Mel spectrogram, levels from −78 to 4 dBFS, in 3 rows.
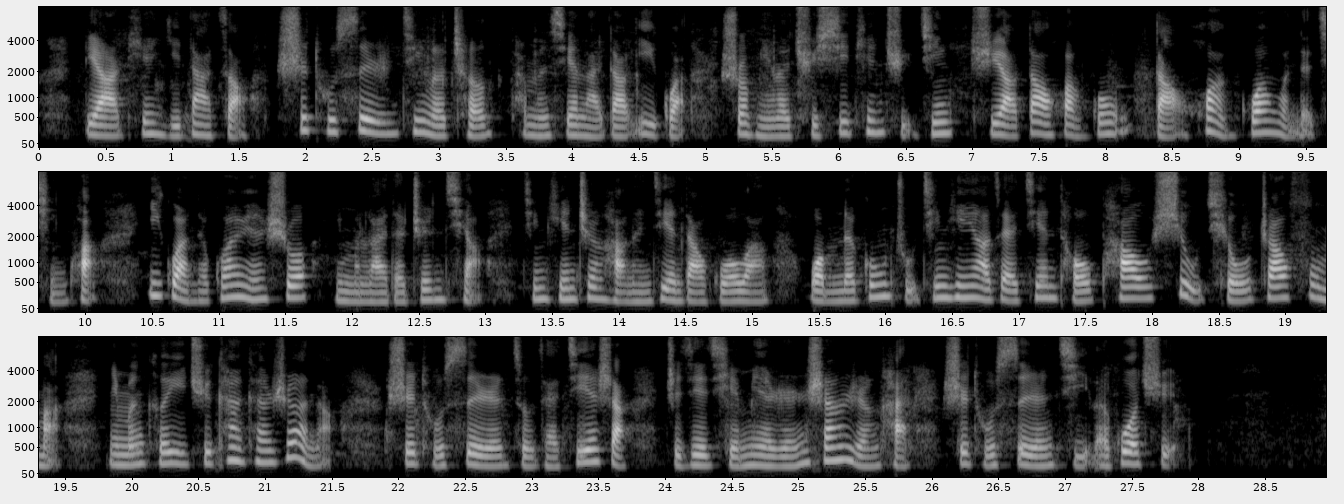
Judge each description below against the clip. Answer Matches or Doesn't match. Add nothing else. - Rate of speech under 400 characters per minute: Matches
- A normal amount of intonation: Matches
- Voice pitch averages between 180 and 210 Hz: Matches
